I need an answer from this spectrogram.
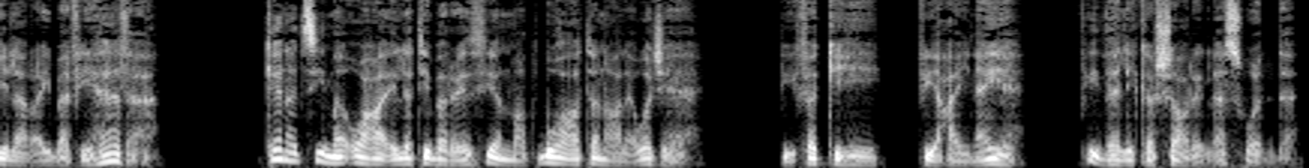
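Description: A man narrating an audiobook in a measured storytelling manner, close to the mic. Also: deep voice, darkish tone, slightly rough, no echo. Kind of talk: scripted narration.

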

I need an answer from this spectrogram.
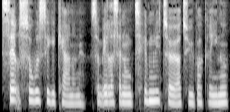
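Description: A woman reading a children's story aloud in a calm, playful storytelling manner, close to the mic. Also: lowish voice, no echo.

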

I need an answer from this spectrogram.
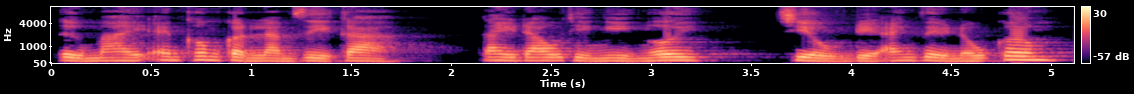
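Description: A woman reading plays an earnest young husband, measured and firm as he pleads his case. The voice stays low-set and mellow, close to the reader's own tone. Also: close to an everyday voice.

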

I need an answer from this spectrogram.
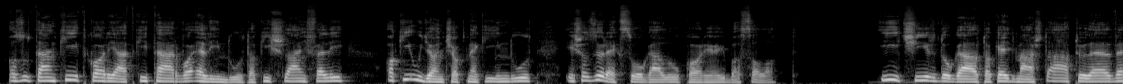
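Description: A man in his fifties calmly narrating an audiobook. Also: mid-range voice. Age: 50s. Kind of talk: scripted narration.

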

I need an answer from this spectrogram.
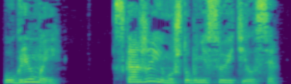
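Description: A woman voicing a calm, unflappable male convict in an audiobook, speaking coolly and curtly. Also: mid-range voice, normal speed, slightly rough.

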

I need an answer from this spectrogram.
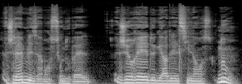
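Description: A man's voice: medium pitch, normal speed, mellow, lightly acted. A man reading the lines of a threatening master criminal in an audiobook, speaking with barely held anger. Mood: menacing. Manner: threatening, angry. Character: menacing master criminal, middle-aged man.

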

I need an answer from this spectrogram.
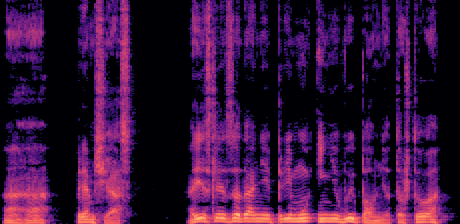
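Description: A man's voice: medium pitch, sing-song, moderate pace, mellow, breathy edge. A man voicing a sly, mocking male demon hero who drawls dry, teasing remarks, in an audiobook.

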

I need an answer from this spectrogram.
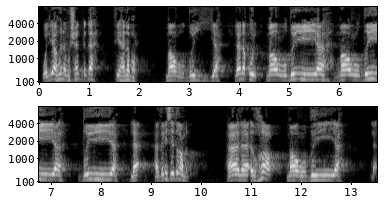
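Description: A man teaching Quran recitation on the radio, stretching words slowly to demonstrate sounds and then explaining briskly. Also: sits high, fairly even intonation, husky, big-room sound. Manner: slow drawn-out demonstration of sounds, repeats words; brisk explanations between examples. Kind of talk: tajweed lesson on radio. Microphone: recorded for radio.

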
